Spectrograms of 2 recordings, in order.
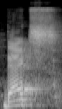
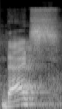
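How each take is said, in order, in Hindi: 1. शब्द घिसकर एक-दूसरे में मिला दिए जाते हैं। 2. शब्द घिसकर एक-दूसरे में मिला दिए जाते हैं।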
